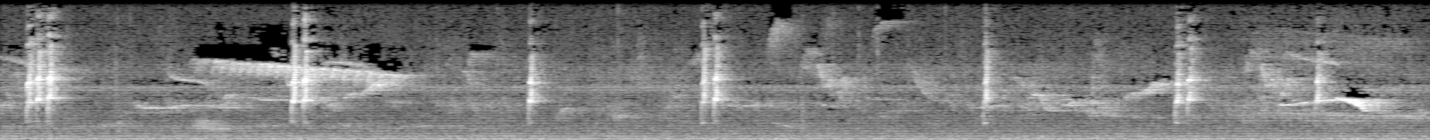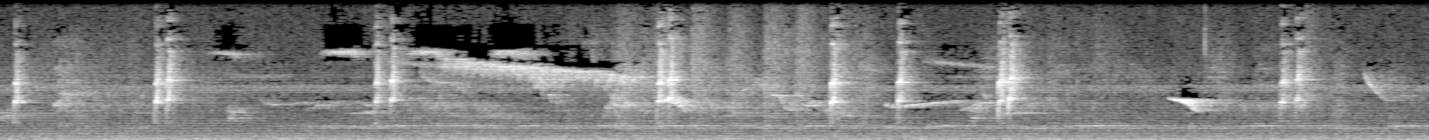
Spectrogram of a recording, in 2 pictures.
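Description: Birds calling: short sharp chirps every second or two and a few falling whistled calls, over a faint steady background hum.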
